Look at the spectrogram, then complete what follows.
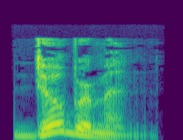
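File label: "doberman", British English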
